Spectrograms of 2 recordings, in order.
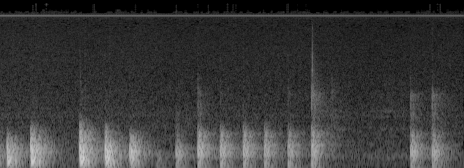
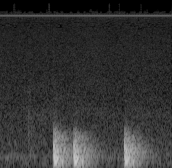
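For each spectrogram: First: solid drywall ceiling over joist. Second: hollow drywall ceiling between joists.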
